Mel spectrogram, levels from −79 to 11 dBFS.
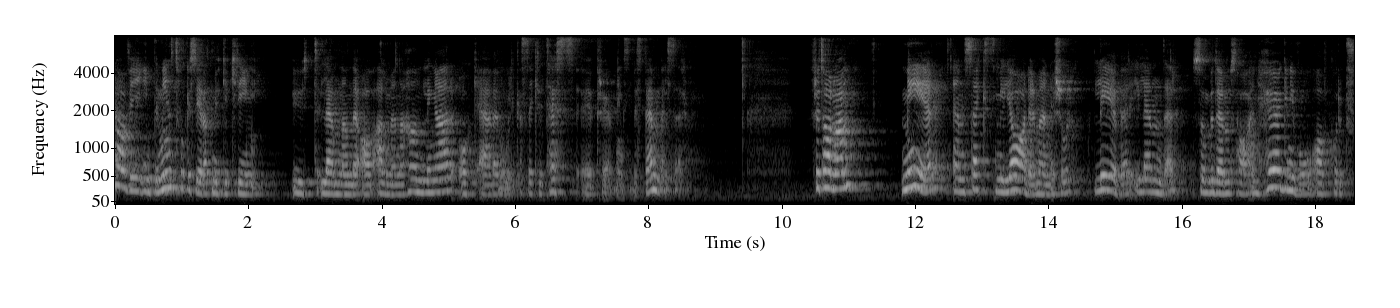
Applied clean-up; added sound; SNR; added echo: none; none; none; reverberation time 1.1 s.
